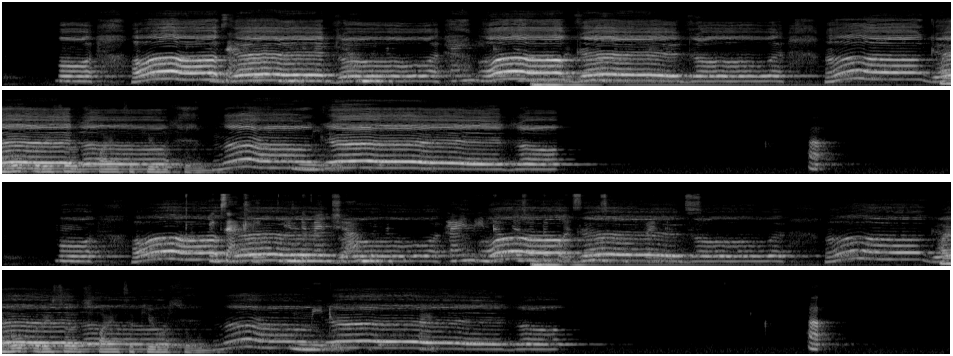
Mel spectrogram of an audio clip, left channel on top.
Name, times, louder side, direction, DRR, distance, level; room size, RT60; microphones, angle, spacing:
voice 1, 0.5-0.9 2.1-3.6 4.4-7.0 12.4-13.0 13.7-13.9 17.5-17.7, right 6 dB, 80° right, 0.6 m, -35 dB
sound 1, 0.6-11.2 11.6-15.1, left 4 dB, 70° left, 0.6 m, -25 dB
voice 2, 3.6-3.9 6.0-6.1 9.4-11.7, equal, 5° right, 0.5 m, -31 dB
Bowed string instrument, 5.3-9.9, left 2 dB, 85° left, 1.5 m, -42 dB
8.4 x 4.3 x 4.7 m
head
